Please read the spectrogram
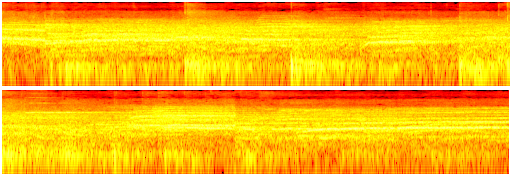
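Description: Volleyball rally in a gym: girls' voices calling and shouting over it, and several sharp smacks of the ball being served, passed and hit.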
